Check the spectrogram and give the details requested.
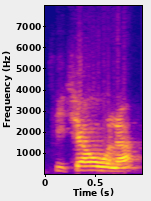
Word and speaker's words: Tichaona: So it's pronounced TICHAONA, but you can call me Tich.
